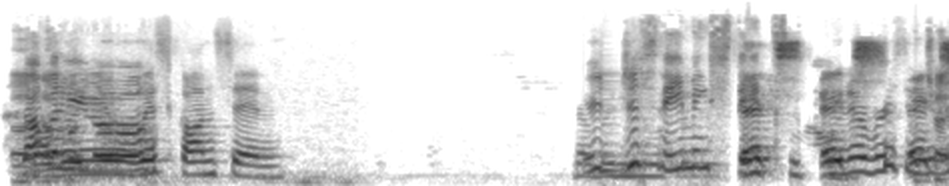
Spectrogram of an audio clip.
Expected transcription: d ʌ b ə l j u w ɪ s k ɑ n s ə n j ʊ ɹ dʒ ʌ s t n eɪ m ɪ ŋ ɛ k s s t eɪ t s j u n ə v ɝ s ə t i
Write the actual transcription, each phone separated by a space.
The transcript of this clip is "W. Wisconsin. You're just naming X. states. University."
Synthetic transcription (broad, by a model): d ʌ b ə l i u w ɪ s k ɑ n s ə n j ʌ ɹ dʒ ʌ s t n eɪ m ɪ ŋ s s t eɪ t s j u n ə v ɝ s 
